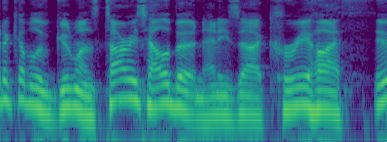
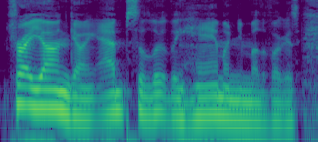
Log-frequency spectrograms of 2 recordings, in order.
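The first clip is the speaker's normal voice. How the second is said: ordinary talk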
